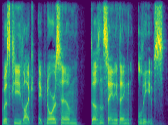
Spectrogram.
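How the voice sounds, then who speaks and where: A man's voice: on the low side, level tone, a little slow, a bit bright. A man in a casual chat, retelling a story in a rambling way peppered with "like" and acting out the characters' lines. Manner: acts out characters' lines in quotes. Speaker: podcast guest.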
